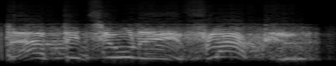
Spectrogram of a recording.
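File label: Italian damaged aa mood med, speech; War Thunder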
